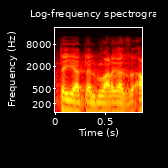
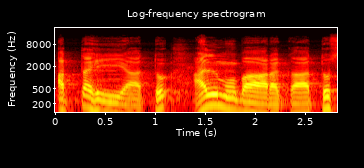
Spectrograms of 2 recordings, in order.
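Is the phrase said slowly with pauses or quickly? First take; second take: quickly; slowly. First: It is said quickly, words run together. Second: It is said slowly, pausing between words. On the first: "സ്പീഡിൽ വന്നപ്പോൾ റെഡിയായി" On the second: "നിർത്തി നിർത്തിയിട്ട് പറയാൻ പറഞ്ഞു"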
